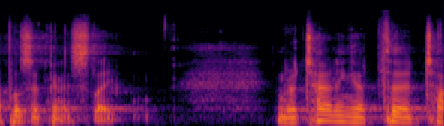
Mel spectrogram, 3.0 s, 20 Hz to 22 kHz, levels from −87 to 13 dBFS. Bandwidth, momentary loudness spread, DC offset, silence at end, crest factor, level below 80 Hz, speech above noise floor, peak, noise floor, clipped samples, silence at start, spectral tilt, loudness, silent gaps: 14.5 kHz; 9 LU; under 0.1%; 0 s; 20 dB; -60 dBFS; 27 dB; -6 dBFS; -51 dBFS; under 0.1%; 0 s; -4 dB/octave; -24 LUFS; none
